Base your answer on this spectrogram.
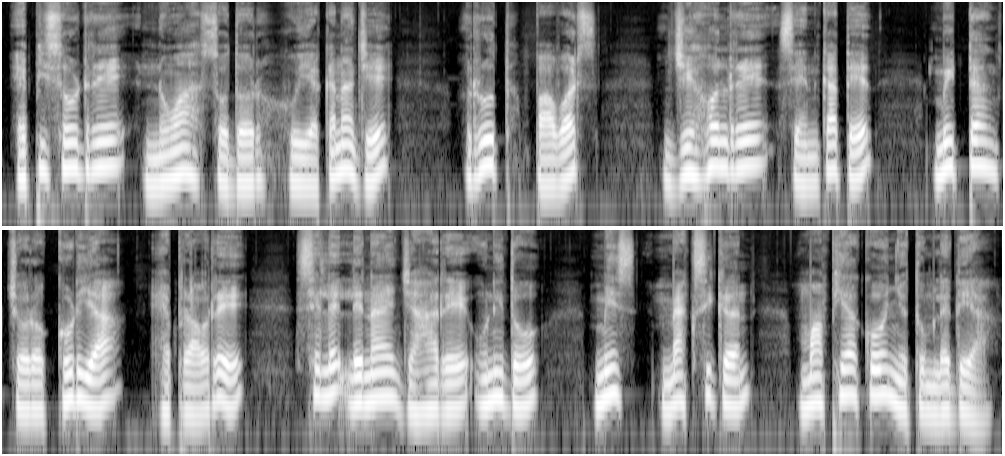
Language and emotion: Santali, neutral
